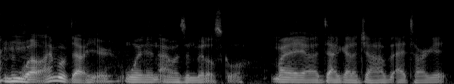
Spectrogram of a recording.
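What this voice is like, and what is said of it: Deep, soft, well-articulated male voice. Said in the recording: “You have a really great podcast voice. ... It's like super deep in my headphones right now. ... And it's just soft. ... And he articulates his words.”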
